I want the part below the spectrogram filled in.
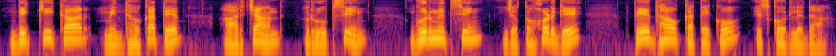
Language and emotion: Santali, neutral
